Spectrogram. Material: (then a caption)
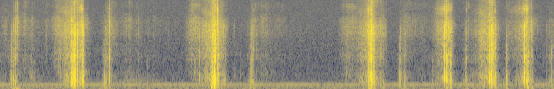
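Vinyl. A palm and fingertips press onto and peel off the sticky vinyl of a large, hollow, inflated red-and-white beach ball held close to the mic. The result is a series of short, irregular crackly, bright bursts over a faint steady low hum.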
